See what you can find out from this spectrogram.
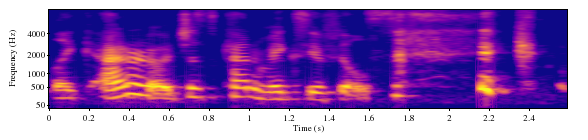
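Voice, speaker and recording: A woman's voice: a little high, huge pitch swings, moderate pace, breathy edge. A woman speaking as a panel guest in a casual debate, in a hesitant, loosely rambling way. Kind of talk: casual debate about horror films.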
